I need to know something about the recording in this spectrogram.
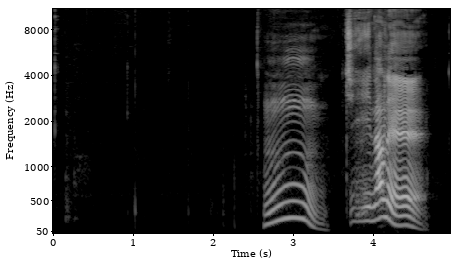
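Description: A spoon clinks against a glass.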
